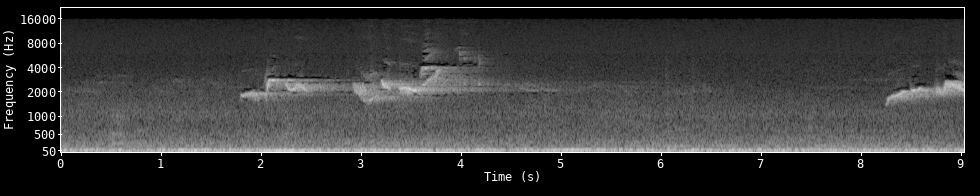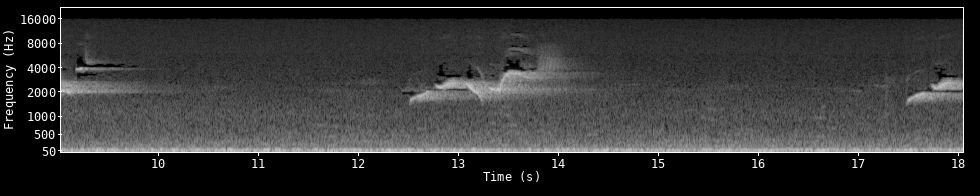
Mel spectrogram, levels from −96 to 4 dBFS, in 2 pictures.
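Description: The clip is a recording of sounds, and nothing is technically wrong with it.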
